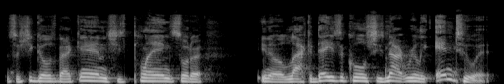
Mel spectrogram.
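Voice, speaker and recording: A man's voice: fairly high pitch, a little fast, darkish tone. A middle-aged man hosting a podcast, telling stories with animation and emphasis and reading a poem aloud. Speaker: podcast host. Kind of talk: conversational storytelling and poetry reading.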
